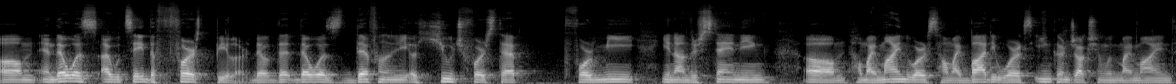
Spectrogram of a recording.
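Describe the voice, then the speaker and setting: A man with a slight non-native accent speaks in a fairly low pitch with monotone, flat intonation. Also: moderate pace. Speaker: wellness coach, channel host. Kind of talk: casual vlog monologue. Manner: halting, many fillers and restarts.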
